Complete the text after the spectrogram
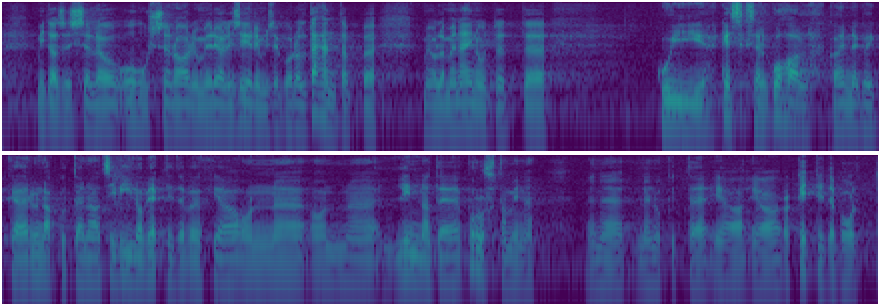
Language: Estonian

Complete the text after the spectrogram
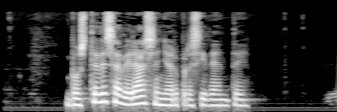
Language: Galician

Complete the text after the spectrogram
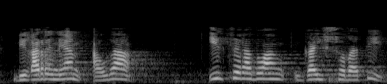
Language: Basque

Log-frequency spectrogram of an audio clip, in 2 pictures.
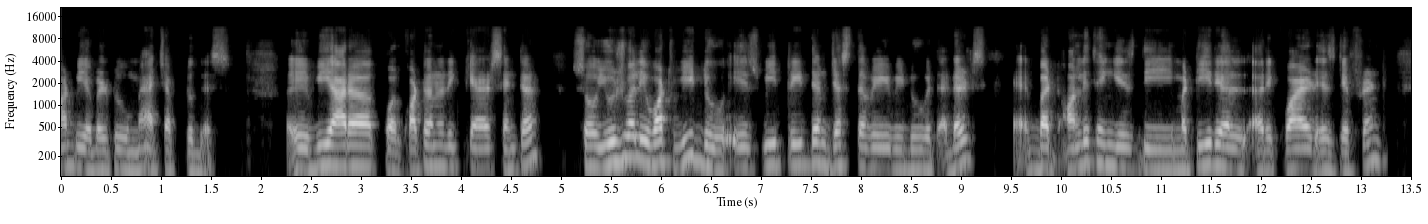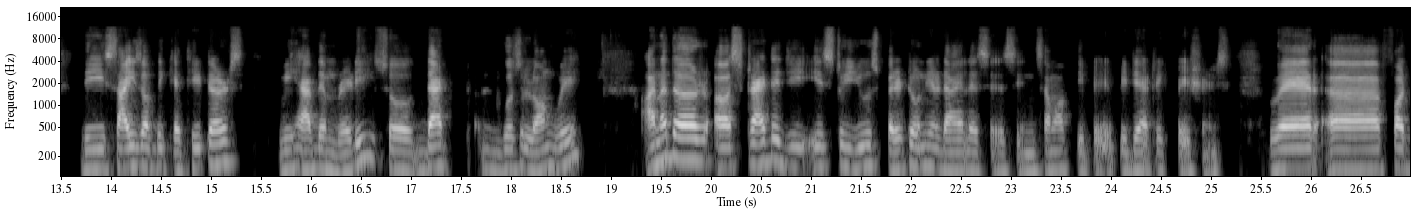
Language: English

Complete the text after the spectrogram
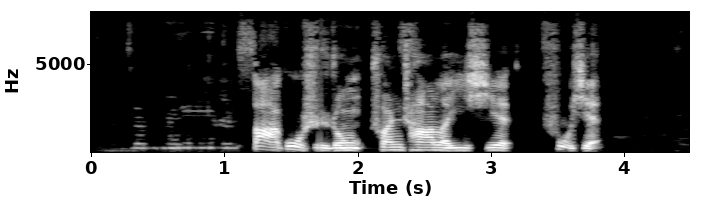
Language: Chinese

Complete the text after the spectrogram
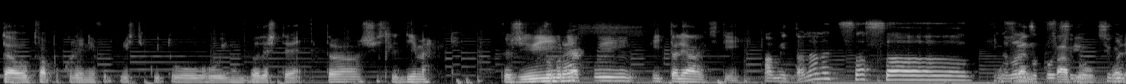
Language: Bulgarian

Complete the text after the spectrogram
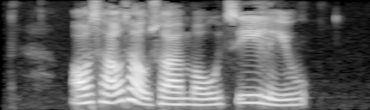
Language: Cantonese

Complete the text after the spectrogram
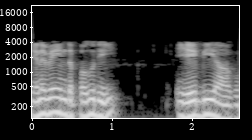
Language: Tamil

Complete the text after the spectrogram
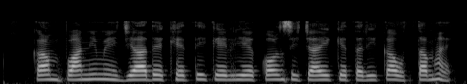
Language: Magahi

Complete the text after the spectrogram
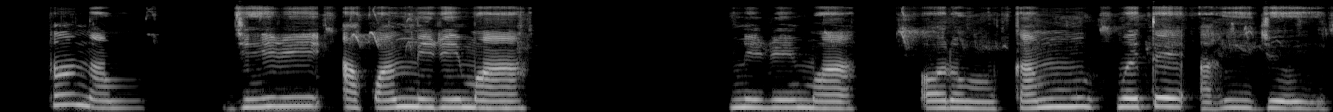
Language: Igbo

